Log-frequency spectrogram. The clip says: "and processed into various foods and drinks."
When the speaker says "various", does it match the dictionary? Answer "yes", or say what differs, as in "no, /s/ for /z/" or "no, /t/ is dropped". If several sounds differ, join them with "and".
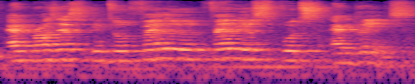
no, /f/ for /v/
